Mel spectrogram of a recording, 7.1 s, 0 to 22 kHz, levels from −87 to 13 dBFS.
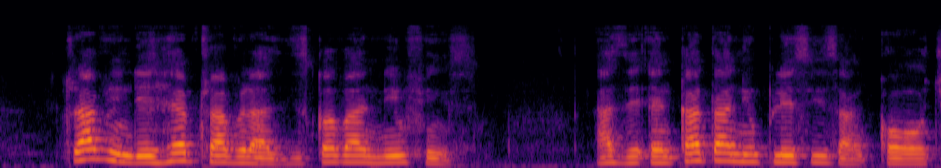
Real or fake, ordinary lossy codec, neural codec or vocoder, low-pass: fake; none; vocoder, 24 kHz, 100 mel bands, Vocos; none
